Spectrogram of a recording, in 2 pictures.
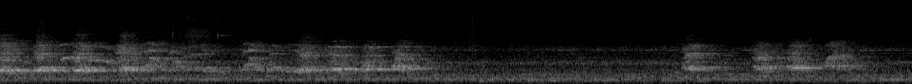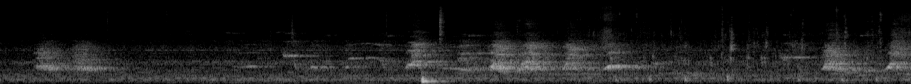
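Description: A hand strokes and pats a dog's short fur.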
